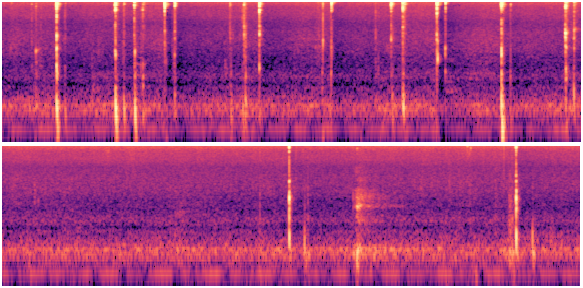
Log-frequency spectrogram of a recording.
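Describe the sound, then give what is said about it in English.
Computer mouse clicks, a scattered, irregular series of sharp, faint clicks over a quiet low hum. “I really have to click through every... Well, at least I have to just click once.”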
